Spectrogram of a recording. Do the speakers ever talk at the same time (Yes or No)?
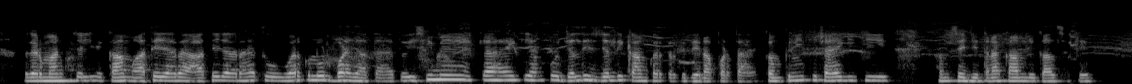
No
